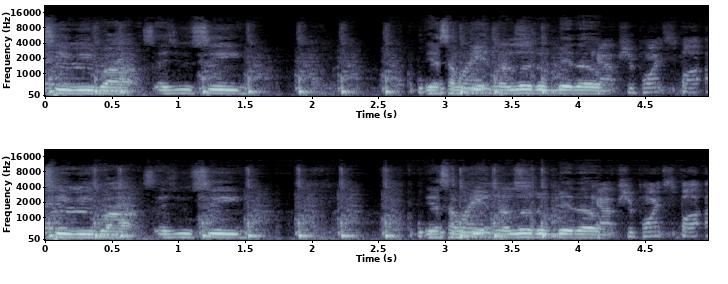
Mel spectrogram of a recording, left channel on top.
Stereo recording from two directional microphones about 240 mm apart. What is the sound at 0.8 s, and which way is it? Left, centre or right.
Speech, centre.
